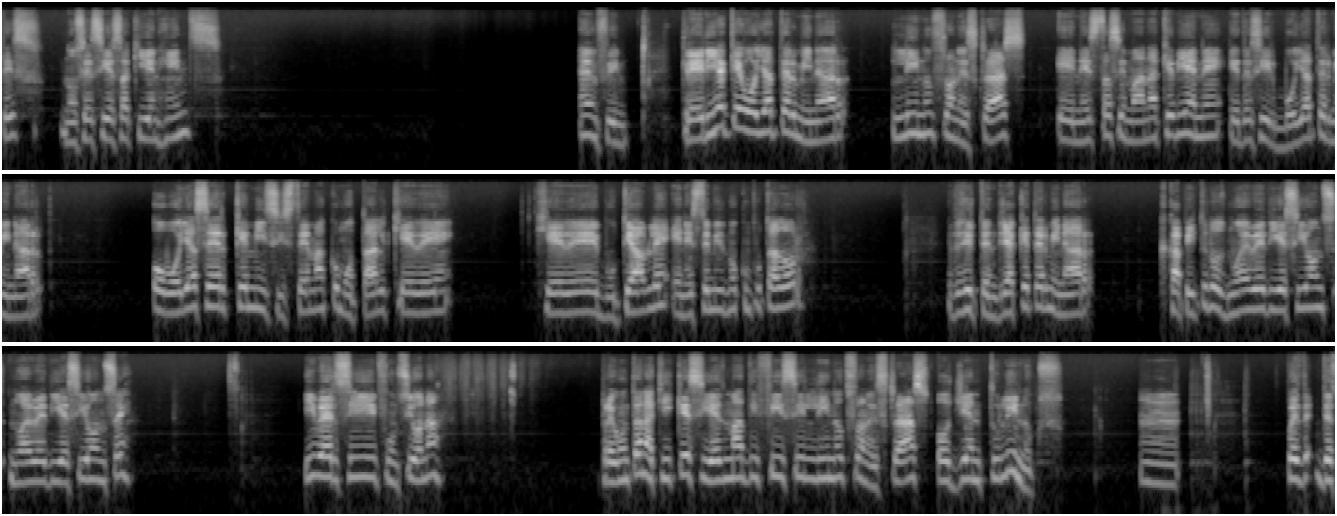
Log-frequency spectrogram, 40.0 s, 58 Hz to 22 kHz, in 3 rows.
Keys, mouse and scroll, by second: 0.9 click, 1.6 click, 7.3 click, 13.5 click, 15.4 click, 18.4 click, 20.4-24.2 scroll down 6, 24.2-24.9 scroll up 2, 26.0-26.9 scroll down 2.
